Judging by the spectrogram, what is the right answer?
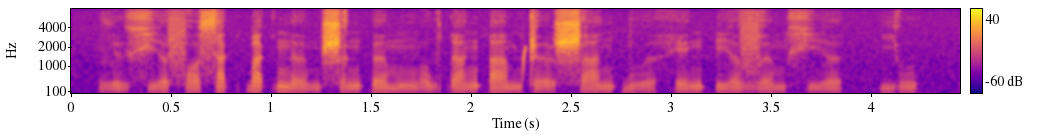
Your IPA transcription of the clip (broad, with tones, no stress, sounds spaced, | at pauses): l ɨ˨˩˦ x i˧˥ ə̯ f ɔ˧˥ s a˦˥ k̚ ɓ a˦˥ k̚ n əː˨˩˦ m ʂ ə˧˥ ŋ ʔ əː˧ m ŋ ɔ˨˩˨ w ɗ a˧˥ ŋ ʔ a˧ m ʈ əː˨˩˨ ʂ a˧˥ n ɓ u˨˩ ə̯ h e˧˥ ŋ ʔ i˧ ə̯ v əː˧ m x i˧ ə̯ | j u˧˥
